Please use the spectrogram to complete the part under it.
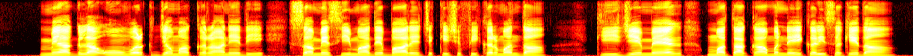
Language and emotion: Dogri, fearful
